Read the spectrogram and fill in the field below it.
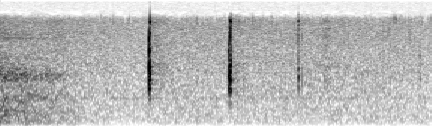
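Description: Small game pieces click lightly on a board.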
